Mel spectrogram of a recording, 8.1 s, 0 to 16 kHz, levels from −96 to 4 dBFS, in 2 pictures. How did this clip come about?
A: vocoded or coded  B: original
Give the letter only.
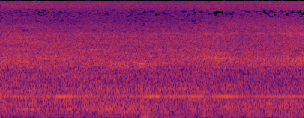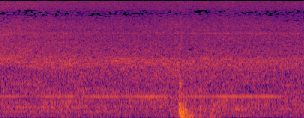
B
